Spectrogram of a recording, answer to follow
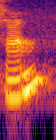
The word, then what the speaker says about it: van: Paul fun Merlin yes I think we are supposed to give the pronunciation for the Vans as fun so fun mikarin is in the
